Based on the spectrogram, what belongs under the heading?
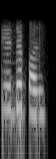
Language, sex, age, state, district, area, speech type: Tamil, female, 18-30, Tamil Nadu, Mayiladuthurai, rural, conversation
